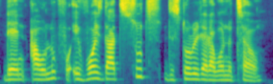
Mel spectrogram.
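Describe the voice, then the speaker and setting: A woman's voice: lowish voice, normal speed. A woman hosting a casual step-by-step tutorial, talking instructionally and often checking in with "okay" and "right". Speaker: tutorial host.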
